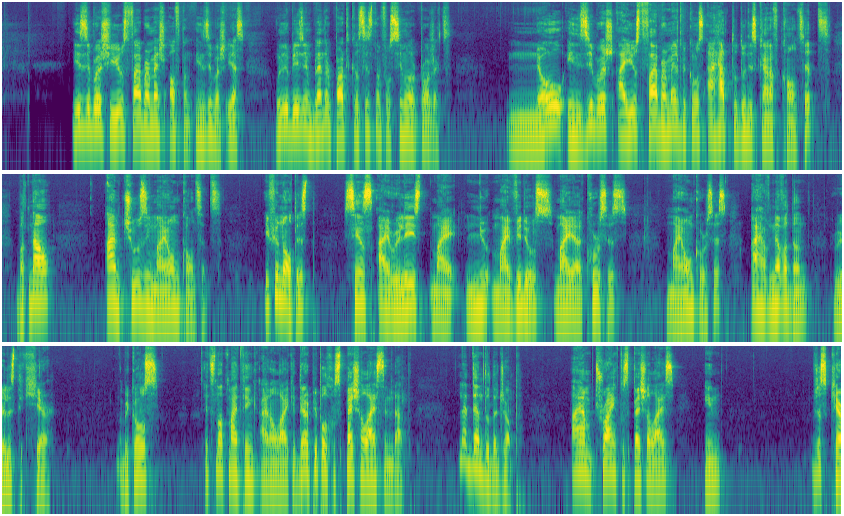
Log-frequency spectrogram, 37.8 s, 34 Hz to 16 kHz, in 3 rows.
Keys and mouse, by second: 21.3 alt+q, 24.4 alt+q, 30.6 1, 32.6-37.7 shift+drag.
